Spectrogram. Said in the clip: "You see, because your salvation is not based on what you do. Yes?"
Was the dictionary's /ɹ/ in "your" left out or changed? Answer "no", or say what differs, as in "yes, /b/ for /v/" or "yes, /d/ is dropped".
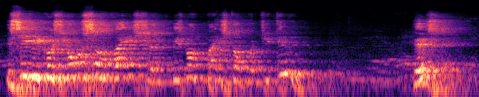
yes, /l/ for /ɹ/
